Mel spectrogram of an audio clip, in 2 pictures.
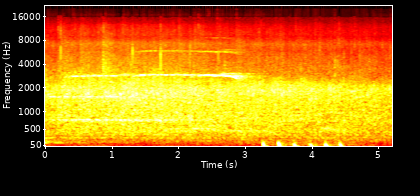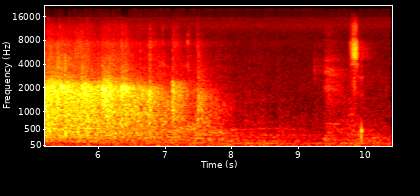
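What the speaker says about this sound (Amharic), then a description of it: "ለራሳችሁ አጨብጭቡ።" A church congregation claps together in a loud, dense burst of applause that holds steady for several seconds, then gradually thins and dies away to near silence.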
